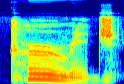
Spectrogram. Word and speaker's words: courage: This one, courage. Now the vowel is which is really just the R, the tongue in the R position, and making noise.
